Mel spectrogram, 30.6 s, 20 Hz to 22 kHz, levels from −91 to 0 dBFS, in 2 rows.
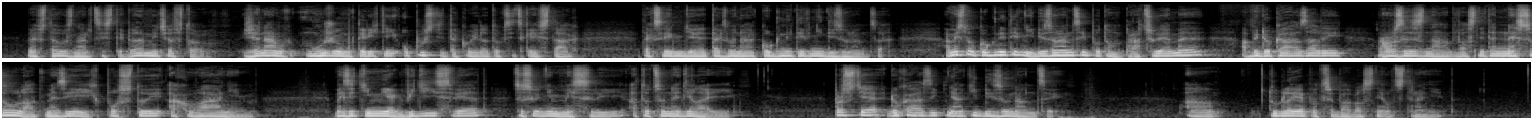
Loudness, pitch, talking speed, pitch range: -22 LUFS, 125 Hz, 130 wpm, 110-135 Hz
